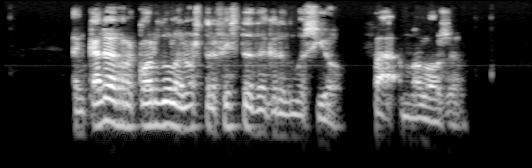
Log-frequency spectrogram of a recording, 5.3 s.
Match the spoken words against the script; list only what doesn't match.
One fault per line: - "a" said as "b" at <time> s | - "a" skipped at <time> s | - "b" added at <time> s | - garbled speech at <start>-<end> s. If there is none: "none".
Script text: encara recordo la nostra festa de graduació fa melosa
none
